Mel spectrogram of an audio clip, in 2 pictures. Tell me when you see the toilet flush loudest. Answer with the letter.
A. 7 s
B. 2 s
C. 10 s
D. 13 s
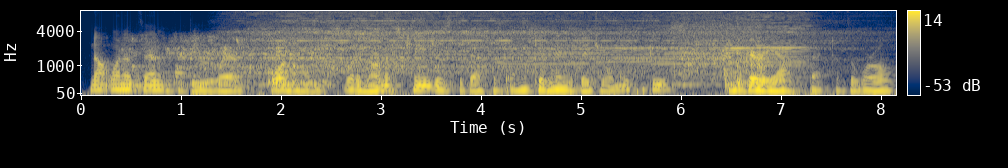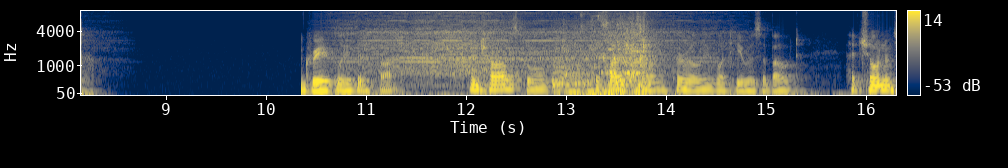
D.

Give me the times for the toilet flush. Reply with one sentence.
The toilet flush can be heard from 0.3 to 2.5 s, from 5.9 to 6.9 s and from 12.8 to 13.8 s.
